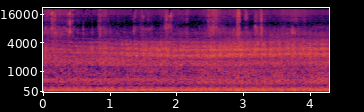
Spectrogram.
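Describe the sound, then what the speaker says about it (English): A 1976 Lincoln Mark IV idles with a quiet, steady exhaust, a low, even rumble and soft broadband hiss that runs without change throughout, no talking over it. "Exhaust is quiet."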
